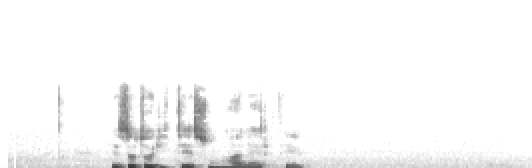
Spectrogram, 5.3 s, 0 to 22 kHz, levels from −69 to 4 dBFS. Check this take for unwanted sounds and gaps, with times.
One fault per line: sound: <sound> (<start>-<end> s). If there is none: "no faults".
no faults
